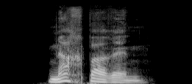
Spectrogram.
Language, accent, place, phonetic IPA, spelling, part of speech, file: German, Germany, Berlin, [ˈnaxbaːʁɪn], Nachbarin, noun, De-Nachbarin.ogg
- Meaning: female neighbor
